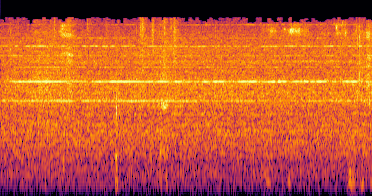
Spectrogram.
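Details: Steady machine-like hiss with a faint high whine throughout, like a fan or engine, and no barking or other animal sound.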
